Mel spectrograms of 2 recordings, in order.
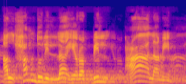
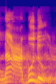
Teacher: এখন আইন উচ্চারণ হয় কোথার থেকে? ওয়াসাতে হাল, গলার মাঝখান থেকে।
